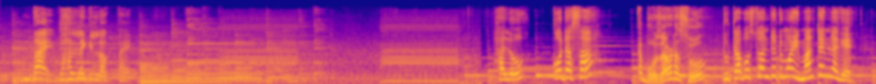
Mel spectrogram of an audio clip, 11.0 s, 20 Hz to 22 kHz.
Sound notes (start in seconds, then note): 4.7 phone rings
